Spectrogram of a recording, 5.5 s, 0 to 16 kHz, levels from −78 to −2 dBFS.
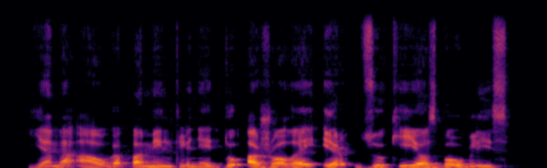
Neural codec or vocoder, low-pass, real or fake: autoencoder, 48 kHz, 128 numbers a frame, DAC-VAE, trained on Japanese speech; 14.4 kHz; fake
